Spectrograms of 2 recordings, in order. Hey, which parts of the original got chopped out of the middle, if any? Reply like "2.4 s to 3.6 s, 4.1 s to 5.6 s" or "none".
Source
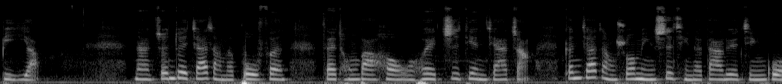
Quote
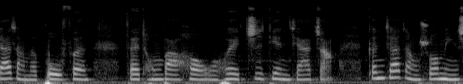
none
